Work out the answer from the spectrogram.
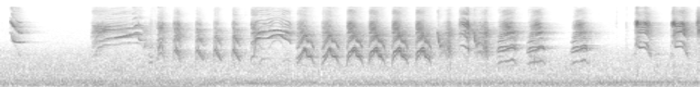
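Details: A hooded siskin sings from a person's hand: an energetic string of repeated down-slurred, twangy notes about five per second, mixed with high squeaks and sharp chips.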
